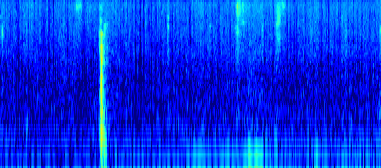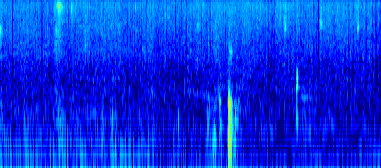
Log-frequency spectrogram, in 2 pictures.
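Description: Footsteps tap softly on pavement.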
